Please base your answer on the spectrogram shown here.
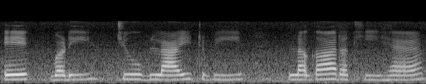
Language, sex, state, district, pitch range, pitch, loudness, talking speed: Hindi, female, Haryana, Rohtak, 215-235 Hz, 225 Hz, -17 LUFS, 115 wpm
